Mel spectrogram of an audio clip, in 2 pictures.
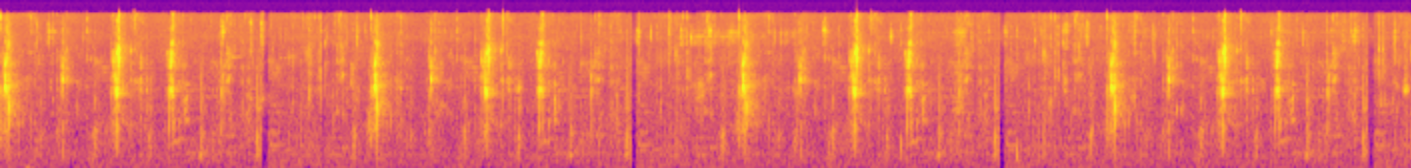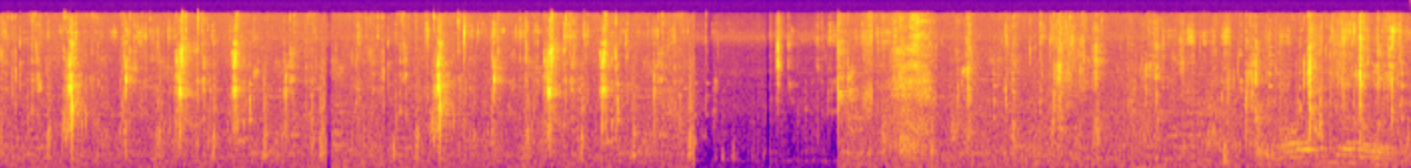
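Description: Close-up eating sounds of a person chewing chicken curry and biryani: wet, sticky mouth clicks and lip smacks, one or two a second. The sounds break off briefly about three-quarters of the way through.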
